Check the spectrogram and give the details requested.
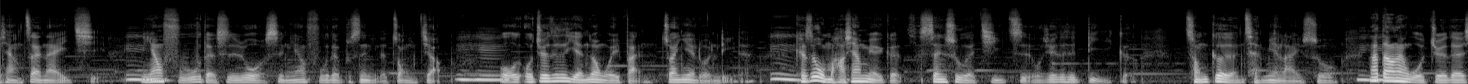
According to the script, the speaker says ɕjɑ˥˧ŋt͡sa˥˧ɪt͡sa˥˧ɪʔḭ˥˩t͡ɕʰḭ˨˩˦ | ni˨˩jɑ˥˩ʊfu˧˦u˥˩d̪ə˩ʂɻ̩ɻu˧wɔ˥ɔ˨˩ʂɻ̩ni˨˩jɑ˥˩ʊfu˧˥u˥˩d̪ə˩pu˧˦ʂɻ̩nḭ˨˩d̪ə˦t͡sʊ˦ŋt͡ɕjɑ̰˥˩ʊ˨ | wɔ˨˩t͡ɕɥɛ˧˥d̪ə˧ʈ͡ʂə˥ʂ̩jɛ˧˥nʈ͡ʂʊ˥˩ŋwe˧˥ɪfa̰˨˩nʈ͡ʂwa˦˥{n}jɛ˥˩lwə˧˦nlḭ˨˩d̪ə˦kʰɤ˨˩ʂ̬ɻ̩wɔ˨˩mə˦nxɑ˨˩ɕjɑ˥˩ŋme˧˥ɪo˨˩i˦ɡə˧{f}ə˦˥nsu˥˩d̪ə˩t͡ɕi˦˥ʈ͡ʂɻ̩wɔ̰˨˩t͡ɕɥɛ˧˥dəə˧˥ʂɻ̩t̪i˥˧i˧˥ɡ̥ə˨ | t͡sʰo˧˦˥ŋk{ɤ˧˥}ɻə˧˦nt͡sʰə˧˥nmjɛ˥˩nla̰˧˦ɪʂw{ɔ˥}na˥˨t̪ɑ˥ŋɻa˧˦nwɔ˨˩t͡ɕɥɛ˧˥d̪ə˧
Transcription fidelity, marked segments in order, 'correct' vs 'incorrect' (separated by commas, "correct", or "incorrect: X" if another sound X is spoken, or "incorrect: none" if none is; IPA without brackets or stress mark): correct, incorrect: ʂ, incorrect: ɤ˥˩, correct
